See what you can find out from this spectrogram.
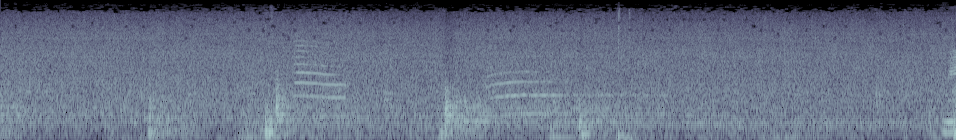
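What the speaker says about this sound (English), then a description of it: "Meow." Cat meows from the video game Stray, several short separate mews with harmonic, pitch-bending tails heard over a steady hiss of rain or ambient background noise.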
